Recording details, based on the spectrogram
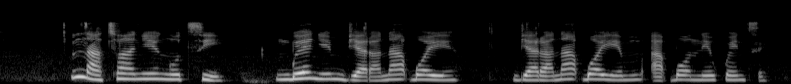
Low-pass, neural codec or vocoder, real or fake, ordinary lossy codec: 7.2 kHz; none; real; none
